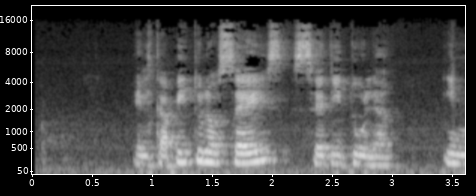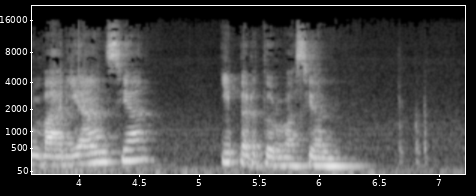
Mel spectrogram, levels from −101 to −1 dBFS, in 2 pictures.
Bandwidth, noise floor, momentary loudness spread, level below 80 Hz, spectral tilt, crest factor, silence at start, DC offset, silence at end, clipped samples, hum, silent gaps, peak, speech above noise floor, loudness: 16 kHz; -50 dBFS; 13 LU; -46 dBFS; -4 dB/octave; 18 dB; 0.85 s; under 0.1%; 0.4 s; under 0.1%; none; none; -4 dBFS; 31 dB; -19 LUFS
